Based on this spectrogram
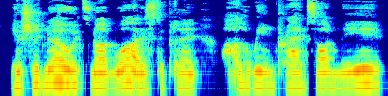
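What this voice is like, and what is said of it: Imitates another person's voice. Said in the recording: “your impression's gotten good.”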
